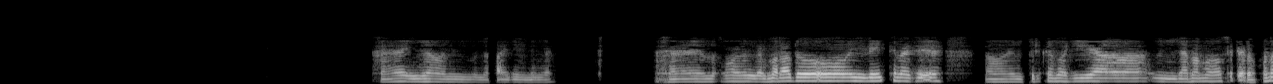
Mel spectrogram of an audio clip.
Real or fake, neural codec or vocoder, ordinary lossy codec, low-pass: fake; codec, 24 kHz, 1 kbps, SNAC; MP3, 16 kbps; 3.6 kHz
